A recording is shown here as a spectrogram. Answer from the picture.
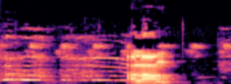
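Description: A long animal call held at one steady pitch for just over a second, then a man's voice says a short word.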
